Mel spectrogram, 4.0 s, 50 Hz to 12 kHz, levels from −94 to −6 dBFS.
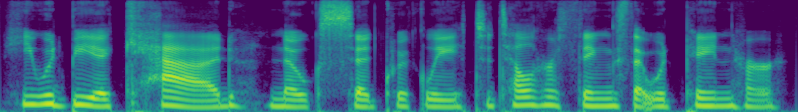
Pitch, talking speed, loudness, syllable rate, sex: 180 Hz, 240 wpm, -22 LUFS, 4.8 syllables/s, female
